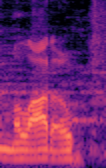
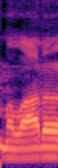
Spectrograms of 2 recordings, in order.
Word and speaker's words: Mailata: Someone one time said mulatto. What? Mulatto? As in Jordan Mailata of the Philadelphia Eagles.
